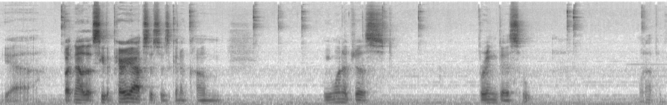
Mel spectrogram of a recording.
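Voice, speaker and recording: A man's voice: lowish voice, steady tone, slow pace, long pauses, a little hiss or hum. A man giving casual gameplay commentary, thinking aloud in a tentative, self-questioning way as he narrates each step. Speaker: gaming video host.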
